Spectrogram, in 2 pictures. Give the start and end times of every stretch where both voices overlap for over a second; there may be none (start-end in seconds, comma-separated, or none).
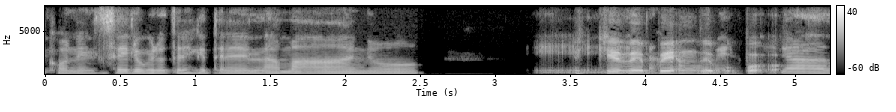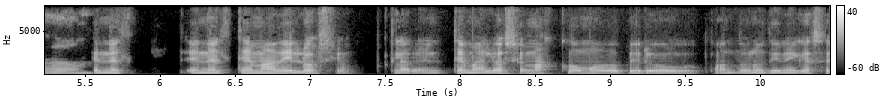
3.5-5.1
